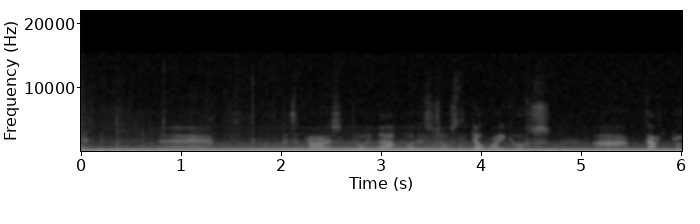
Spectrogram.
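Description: Steady low rumble of a taxi's engine and road noise heard from inside the cabin while driving, with short bits of voice over it.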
